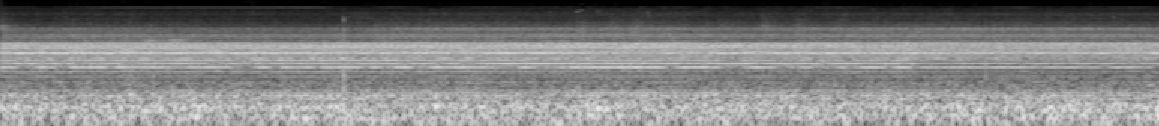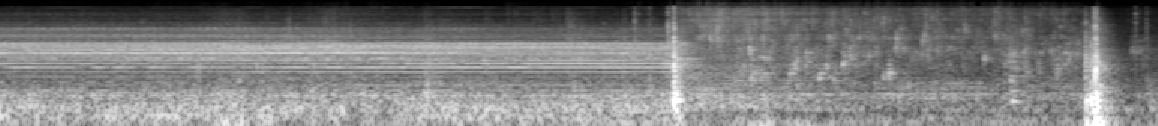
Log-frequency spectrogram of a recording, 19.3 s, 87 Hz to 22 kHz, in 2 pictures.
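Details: LG LD1419W2 dishwasher during wash cycle, normally much quieter but changed within the last week: loud steady whine that cuts off abruptly, then two clunks; cause unknown.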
